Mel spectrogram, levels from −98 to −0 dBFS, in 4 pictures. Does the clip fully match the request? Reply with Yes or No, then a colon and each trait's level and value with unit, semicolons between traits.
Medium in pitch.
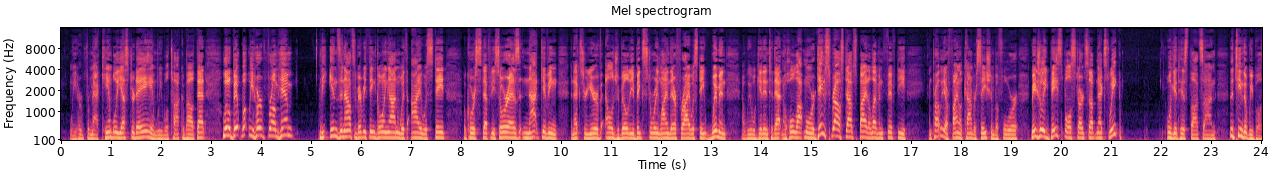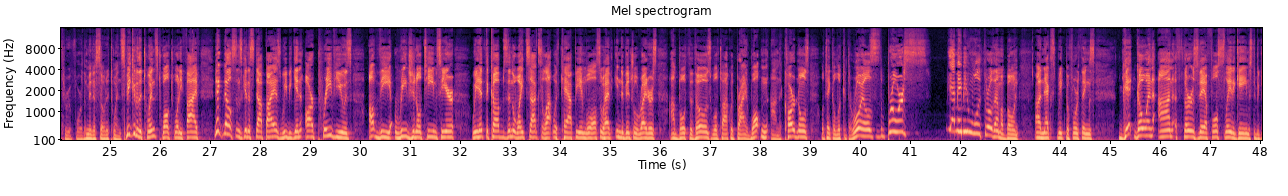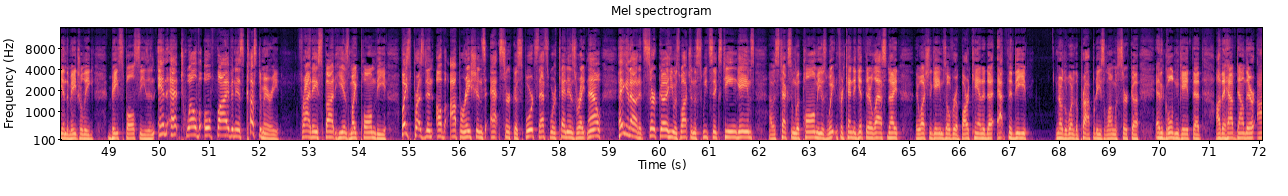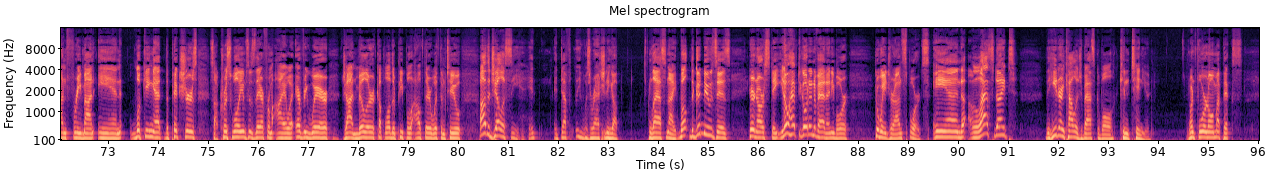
Yes: medium, 160 Hz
